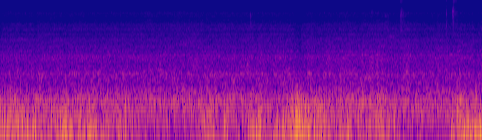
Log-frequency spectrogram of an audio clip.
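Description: Passenger train running at speed, heard from an open coach door: a steady rumble of wheels on the rails with wind buffeting the microphone, and a few faint clicks near the end.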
